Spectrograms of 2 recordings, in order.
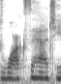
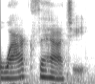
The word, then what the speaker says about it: Waxahachie: uh waxahachie so and for y'all we're saying it right it is waxahachie it is not a waxy hatchy okay yeah that's the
